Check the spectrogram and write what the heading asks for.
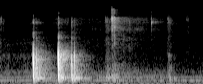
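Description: Two sharp, hard knocks in quick succession, then a lighter tap: a knife and pouches of ryazhanka frozen solid knocking against a hard countertop.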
